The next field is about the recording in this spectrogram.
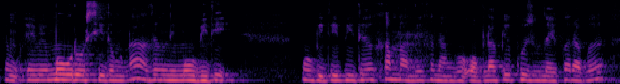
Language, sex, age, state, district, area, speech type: Bodo, female, 45-60, Assam, Udalguri, rural, spontaneous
